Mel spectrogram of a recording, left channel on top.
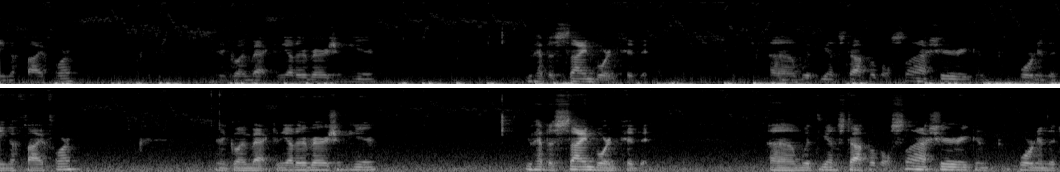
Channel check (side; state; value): right; noise; rumble, 12 dB below the sound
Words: a 5/4. And then going back to the other version here, you have a sideboard pivot. With the Unstoppable Slasher, you can board in the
